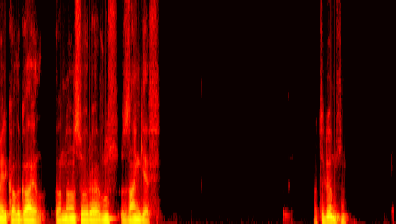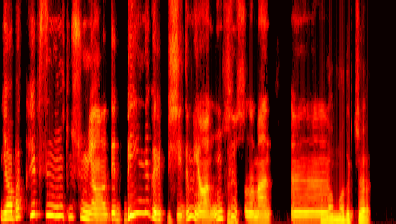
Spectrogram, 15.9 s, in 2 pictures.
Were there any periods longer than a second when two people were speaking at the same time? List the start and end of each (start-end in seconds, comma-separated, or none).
none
